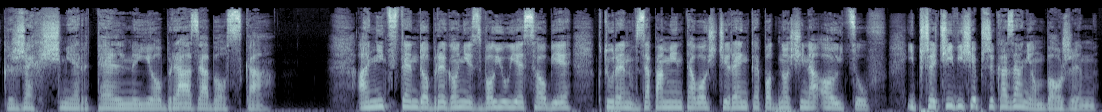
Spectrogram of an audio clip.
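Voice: mid-range voice, measured pace, no echo, studio quality, close to an everyday voice. A reader voicing a stern older male village priest who lectures and admonishes, in an audiobook. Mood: scolding.

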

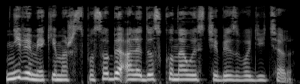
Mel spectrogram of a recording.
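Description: A woman voicing an outspoken, quick-tempered young woman in a read-aloud story. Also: fairly high pitch, dry recording, studio quality, natural voice. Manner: lively, outspoken.

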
